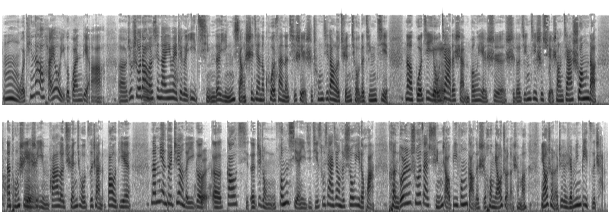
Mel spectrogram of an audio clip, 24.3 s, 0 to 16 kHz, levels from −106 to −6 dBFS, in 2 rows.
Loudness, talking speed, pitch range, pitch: -23 LUFS, 335 characters per minute, 180-250 Hz, 210 Hz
